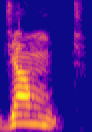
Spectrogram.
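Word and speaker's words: jumped: দিকে ভুল উচ্চারণ দেওয়া আছে সঠিক উচ্চারণ কি জাম্প সঠিক উচ্চারণ কি জাম্প খেলা দেখেন হ্যাঁ এখানে ডি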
